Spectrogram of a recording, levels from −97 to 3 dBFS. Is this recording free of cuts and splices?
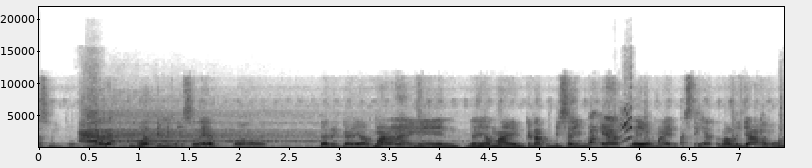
yes; 0 cuts

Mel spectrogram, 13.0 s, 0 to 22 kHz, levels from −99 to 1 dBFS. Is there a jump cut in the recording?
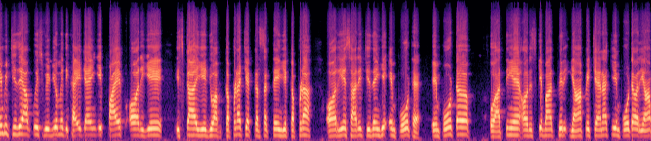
no; 0 cuts

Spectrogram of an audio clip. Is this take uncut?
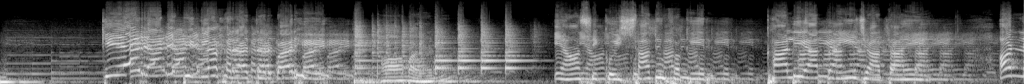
yes; 0 cuts

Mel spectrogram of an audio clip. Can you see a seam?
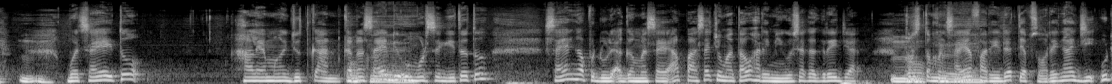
no; 0 cuts

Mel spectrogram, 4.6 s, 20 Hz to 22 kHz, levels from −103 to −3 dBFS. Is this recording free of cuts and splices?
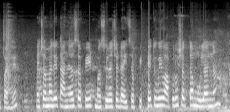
no; 1 cut; at 2.8 s

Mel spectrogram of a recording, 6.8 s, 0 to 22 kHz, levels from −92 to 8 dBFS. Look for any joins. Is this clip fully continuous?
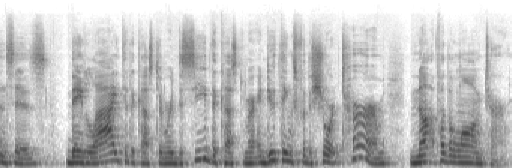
yes; 0 cuts

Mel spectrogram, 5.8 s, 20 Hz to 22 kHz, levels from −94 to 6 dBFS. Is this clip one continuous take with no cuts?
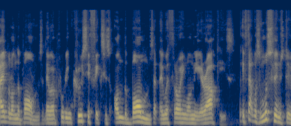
no; 1 cut; at 4.9 s

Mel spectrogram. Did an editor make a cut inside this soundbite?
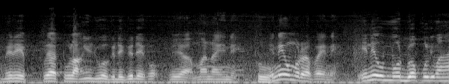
no; 0 cuts

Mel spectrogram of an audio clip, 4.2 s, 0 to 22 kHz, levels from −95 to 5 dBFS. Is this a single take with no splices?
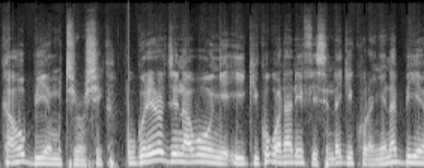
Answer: no; 1 cut; at 1.2 s

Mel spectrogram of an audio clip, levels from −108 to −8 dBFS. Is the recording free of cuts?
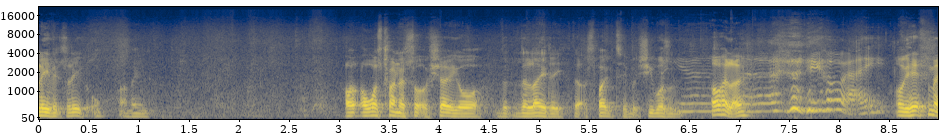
yes; 0 cuts

